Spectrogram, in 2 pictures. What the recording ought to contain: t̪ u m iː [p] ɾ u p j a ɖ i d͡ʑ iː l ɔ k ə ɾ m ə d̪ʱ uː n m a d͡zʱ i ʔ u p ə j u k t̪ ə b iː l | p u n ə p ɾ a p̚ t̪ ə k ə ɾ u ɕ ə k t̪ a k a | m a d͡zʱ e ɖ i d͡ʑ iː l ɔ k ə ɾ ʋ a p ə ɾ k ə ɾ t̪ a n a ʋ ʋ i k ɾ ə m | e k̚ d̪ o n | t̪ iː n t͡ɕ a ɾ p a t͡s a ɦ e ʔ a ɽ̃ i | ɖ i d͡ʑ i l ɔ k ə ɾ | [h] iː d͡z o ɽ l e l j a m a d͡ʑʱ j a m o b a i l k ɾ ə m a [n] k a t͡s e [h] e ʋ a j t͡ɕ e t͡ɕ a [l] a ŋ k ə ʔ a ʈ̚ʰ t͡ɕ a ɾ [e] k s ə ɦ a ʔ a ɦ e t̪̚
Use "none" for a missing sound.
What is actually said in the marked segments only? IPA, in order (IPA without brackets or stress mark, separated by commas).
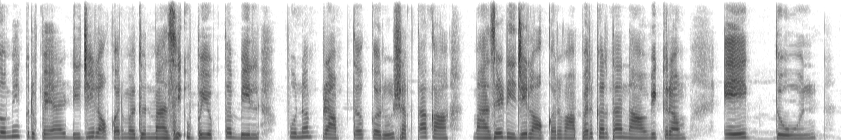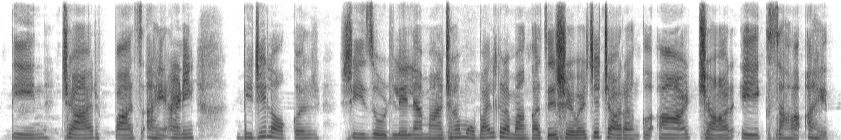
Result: k, ɕ, ŋ, ɕ, ɾ, e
